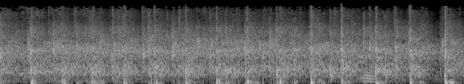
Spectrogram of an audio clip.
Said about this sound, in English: Praise God. First thing we need to do, we need to do it together. Would you please applaud the Lord with me for a great night's sleep?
